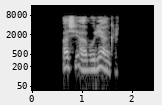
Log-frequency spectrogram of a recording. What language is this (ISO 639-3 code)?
ckb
